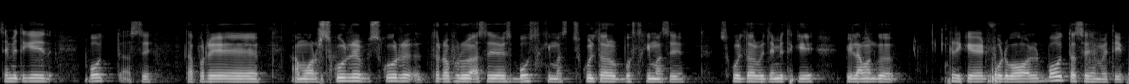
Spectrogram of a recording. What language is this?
Odia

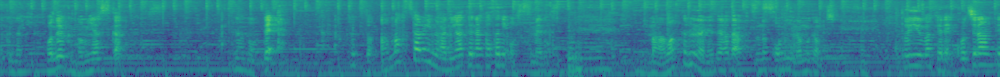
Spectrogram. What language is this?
Japanese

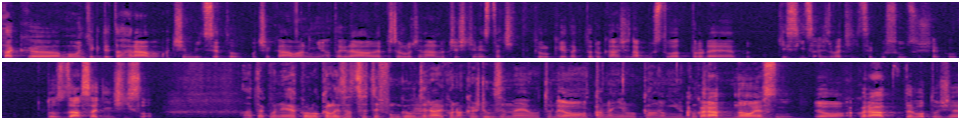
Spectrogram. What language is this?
Czech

